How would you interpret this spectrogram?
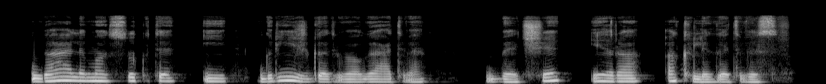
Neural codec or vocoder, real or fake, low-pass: none; real; 9.9 kHz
